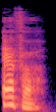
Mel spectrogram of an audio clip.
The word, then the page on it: ever: British English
